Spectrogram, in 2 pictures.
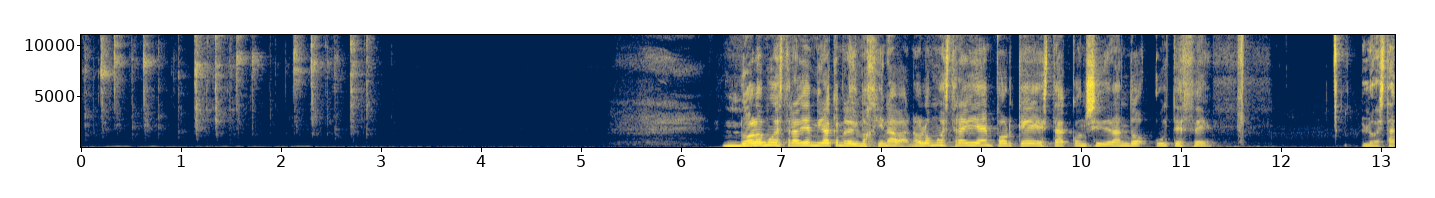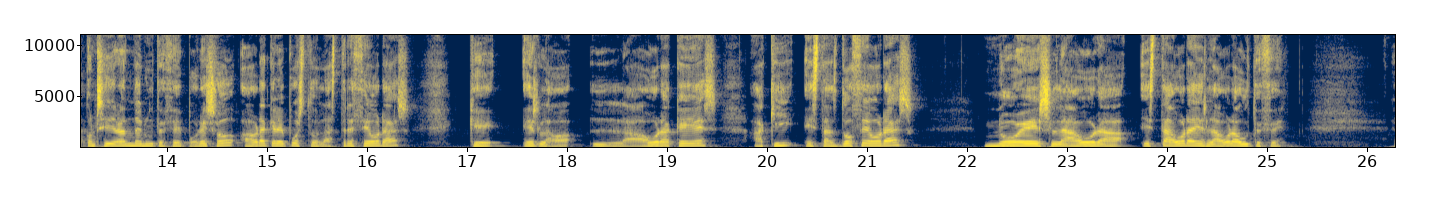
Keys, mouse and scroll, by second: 0.3 alt+b, 0.6 alt+b, 1.2-2.8 typing, 16.0 click, 16.3 click, 18.5 click, 20.2-21.5 drag.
